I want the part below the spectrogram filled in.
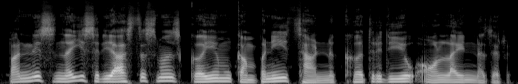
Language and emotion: Kashmiri, neutral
